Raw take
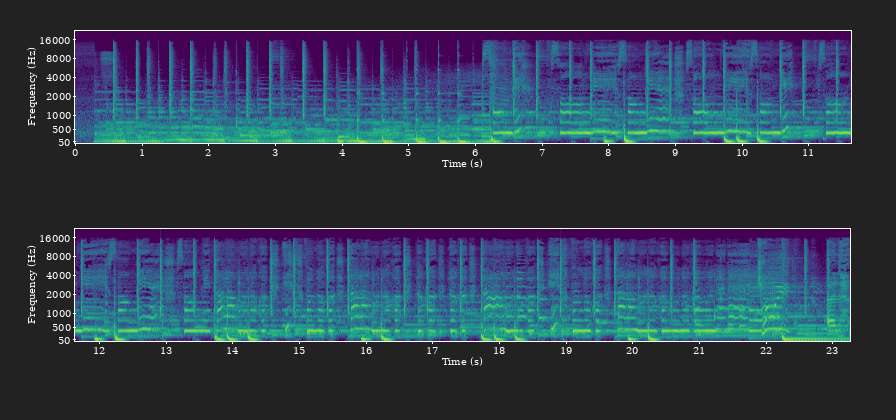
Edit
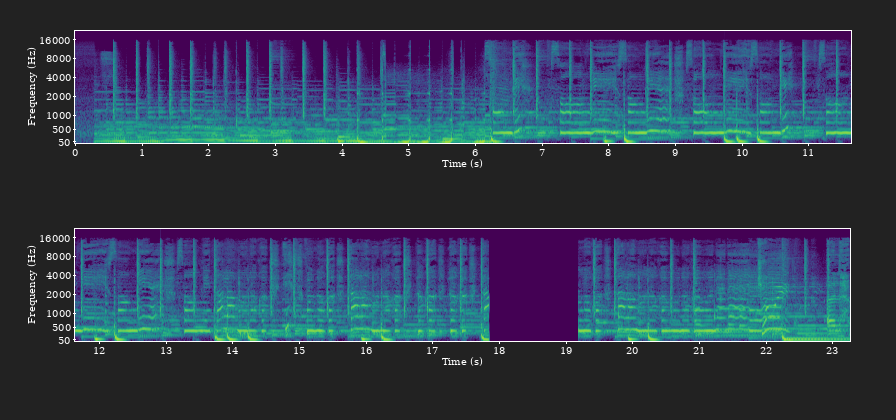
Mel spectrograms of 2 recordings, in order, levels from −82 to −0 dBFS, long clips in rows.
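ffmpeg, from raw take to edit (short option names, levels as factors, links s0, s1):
-filter_complex "[0:a]asplit=5[s0][s1][s2][s3][s4];[s0]atrim=end=4.622[s5];[s1]atrim=start=4.618:end=6.152,asetpts=PTS-STARTPTS,areverse[s6];[s2]atrim=start=6.148:end=17.85,asetpts=PTS-STARTPTS,afade=t=out:st=11.698:d=0.004:c=hsin[s7];[s3]atrim=start=17.85:end=19.19,asetpts=PTS-STARTPTS,volume=0[s8];[s4]atrim=start=19.19,asetpts=PTS-STARTPTS,afade=t=in:d=0.004:c=hsin[s9];[s5][s6]acrossfade=d=0.004:c1=hsin:c2=hsin[s10];[s7][s8][s9]concat=n=3:v=0:a=1[s11];[s10][s11]acrossfade=d=0.004:c1=hsin:c2=hsin"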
